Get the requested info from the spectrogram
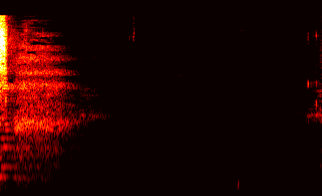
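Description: A man's brief breathy exhale into a microphone, fading away within about half a second, then silence.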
